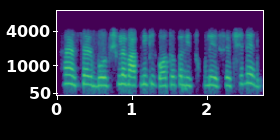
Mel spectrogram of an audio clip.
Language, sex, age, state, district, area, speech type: Bengali, female, 18-30, West Bengal, Malda, rural, conversation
